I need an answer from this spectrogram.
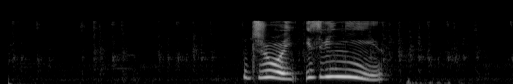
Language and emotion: Russian, sad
